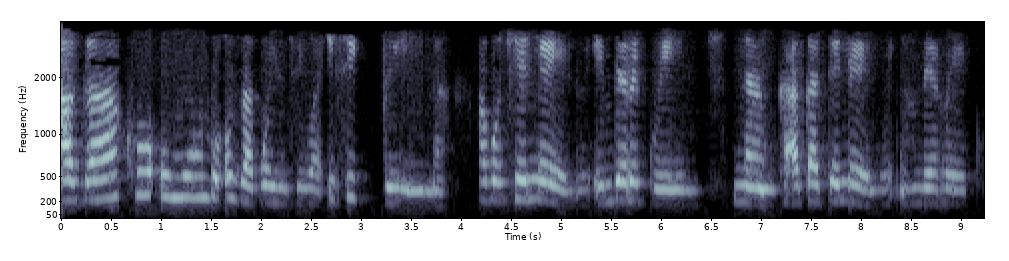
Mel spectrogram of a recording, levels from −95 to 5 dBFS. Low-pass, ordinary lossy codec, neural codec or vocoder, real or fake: 3.6 kHz; MP3, 24 kbps; vocoder, 44.1 kHz, 128 mel bands, Pupu-Vocoder; fake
